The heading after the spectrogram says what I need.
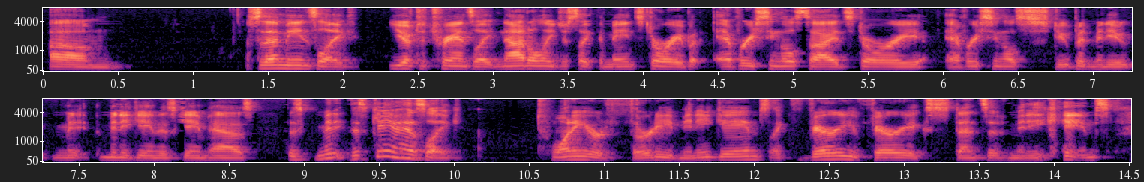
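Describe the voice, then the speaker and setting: A man's voice: mid-range voice, fairly quick. A man hosting a video game podcast, chatting casually about gaming news in a rambling, stammering way and often repeating himself.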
